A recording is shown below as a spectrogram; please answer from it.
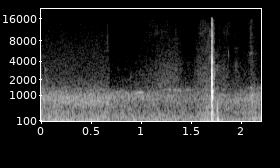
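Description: A golf club striking the ball on a short pitch shot: one sharp, crisp click near the end.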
